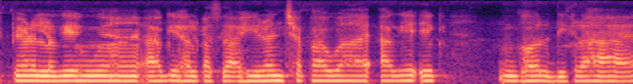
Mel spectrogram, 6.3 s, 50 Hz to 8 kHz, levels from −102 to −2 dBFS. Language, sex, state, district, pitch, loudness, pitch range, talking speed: Hindi, male, Jharkhand, Palamu, 175 Hz, -15 LUFS, 170-175 Hz, 160 wpm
